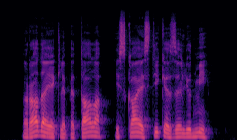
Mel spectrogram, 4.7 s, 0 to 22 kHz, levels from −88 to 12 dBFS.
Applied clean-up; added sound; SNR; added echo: none; none; none; none.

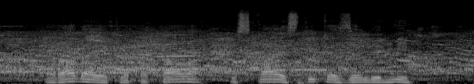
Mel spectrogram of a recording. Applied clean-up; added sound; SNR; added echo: none; Crowd; -1 dB; none.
